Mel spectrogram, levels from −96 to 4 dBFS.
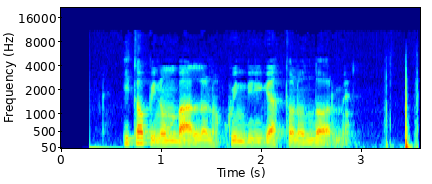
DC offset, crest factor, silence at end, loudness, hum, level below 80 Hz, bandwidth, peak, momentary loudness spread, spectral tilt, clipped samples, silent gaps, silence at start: under 0.1%; 22 dB; 0 s; -29 LUFS; none; -38 dBFS; 10.5 kHz; -6 dBFS; 11 LU; -9 dB/octave; under 0.1%; none; 0.3 s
